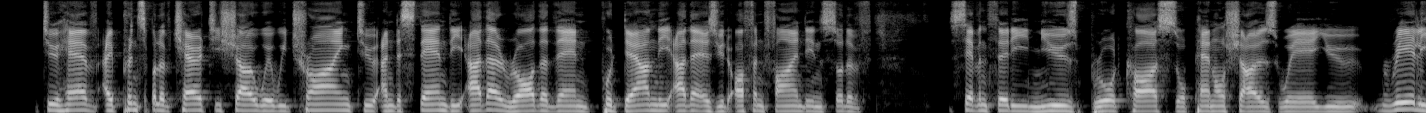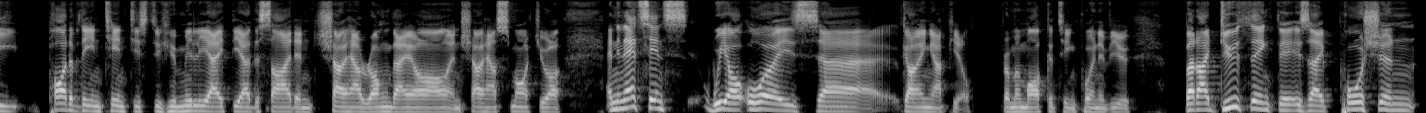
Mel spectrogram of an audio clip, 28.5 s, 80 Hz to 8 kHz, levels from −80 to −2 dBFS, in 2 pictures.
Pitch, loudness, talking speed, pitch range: 135 Hz, -21 LUFS, 170 wpm, 120-150 Hz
